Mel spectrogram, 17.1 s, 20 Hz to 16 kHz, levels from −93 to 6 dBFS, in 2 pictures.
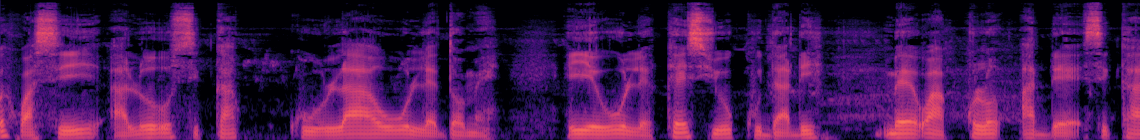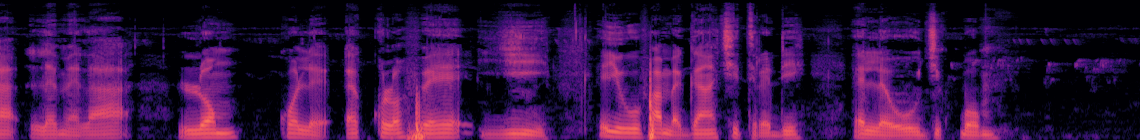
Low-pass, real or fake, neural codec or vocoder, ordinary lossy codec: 14.4 kHz; real; none; AAC, 64 kbps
